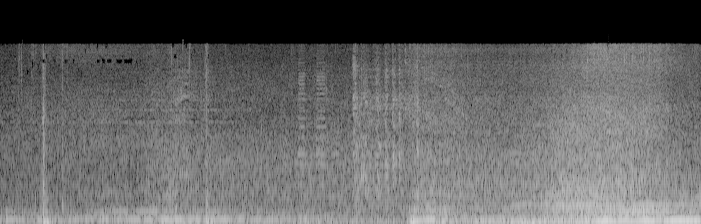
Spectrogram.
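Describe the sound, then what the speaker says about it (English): A car engine cranks and catches, then settles into a steady rising idle that grows louder toward the end, heard close and without talk. "Start the car, get the heat going"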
